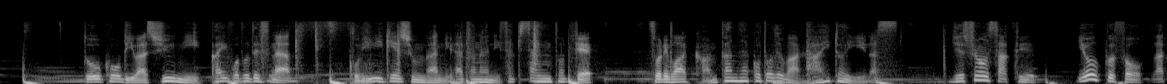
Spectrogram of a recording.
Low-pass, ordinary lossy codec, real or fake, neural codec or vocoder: none; none; fake; codec, 16 kHz, 0.5 kbps, X-Codec, HuBERT features, trained on balanced general audio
